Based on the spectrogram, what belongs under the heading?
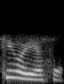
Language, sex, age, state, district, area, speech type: Assamese, female, 18-30, Assam, Golaghat, urban, conversation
